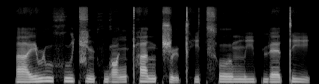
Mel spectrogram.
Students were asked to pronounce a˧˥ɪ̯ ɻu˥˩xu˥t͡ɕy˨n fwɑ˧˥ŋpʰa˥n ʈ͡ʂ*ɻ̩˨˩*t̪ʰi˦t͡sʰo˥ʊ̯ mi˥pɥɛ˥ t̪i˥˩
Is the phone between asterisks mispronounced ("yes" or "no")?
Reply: no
